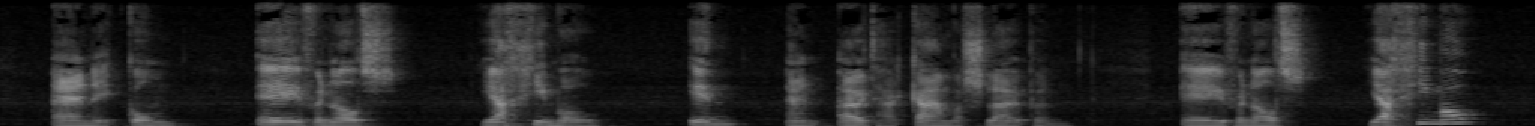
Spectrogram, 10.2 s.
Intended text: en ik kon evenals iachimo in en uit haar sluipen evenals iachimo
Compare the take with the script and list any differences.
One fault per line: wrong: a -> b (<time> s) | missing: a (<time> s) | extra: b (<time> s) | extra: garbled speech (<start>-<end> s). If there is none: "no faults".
extra: kamer (6.0 s)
